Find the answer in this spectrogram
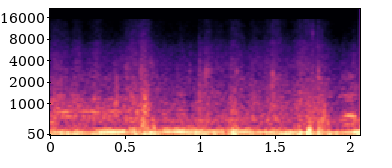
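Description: A steady low rumble, with a faint voice early on and a few short clicks.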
